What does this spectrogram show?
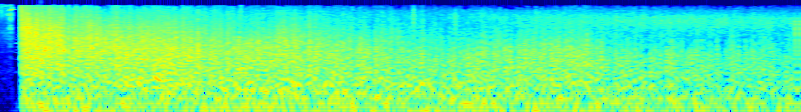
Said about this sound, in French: Le premier d'entre eux, l'explosion.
